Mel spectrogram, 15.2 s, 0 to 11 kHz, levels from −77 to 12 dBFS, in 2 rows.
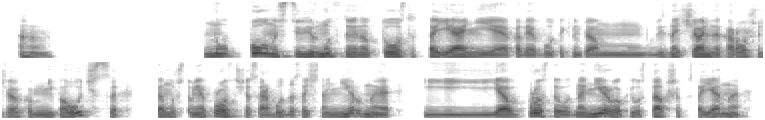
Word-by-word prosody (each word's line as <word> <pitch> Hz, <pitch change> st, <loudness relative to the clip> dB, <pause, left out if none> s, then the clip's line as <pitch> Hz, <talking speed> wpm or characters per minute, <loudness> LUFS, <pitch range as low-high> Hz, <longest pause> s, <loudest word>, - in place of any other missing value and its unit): Ага. 110 Hz, -2 st, -6 dB, 1.5 s
Ну, 140 Hz, +1 st, +1 dB
полностью 135 Hz, -4 st, +4 dB
вернуться, 130 Hz, +3 st, +3 dB
наверное, 110 Hz, -2 st, +1 dB
в 110 Hz, 0 st, -17 dB
то 125 Hz, -1 st, +4 dB
состояние, 115 Hz, -3 st, +2 dB
когда 105 Hz, 0 st, -2 dB
я 100 Hz, -, -1 dB
был 105 Hz, +1 st, -6 dB
таким 105 Hz, -, -7 dB
прям 105 Hz, 0 st, -3 dB
изначально 115 Hz, +1 st, +1 dB
хорошим 115 Hz, +2 st, -2 dB
человеком, 110 Hz, -1 st, -3 dB
не 115 Hz, -, -1 dB
получится. 115 Hz, +2 st, -1 dB, 0.3 s
Потому 115 Hz, 0 st, -1 dB
что 110 Hz, +1 st, -11 dB
у -, -, -1 dB
меня 115 Hz, -, +1 dB
просто 125 Hz, +1 st, +1 dB
щас 110 Hz, -4 st, -8 dB
работа 105 Hz, +2 st, -1 dB
достаточно 105 Hz, +2 st, -6 dB
нервная, 115 Hz, -2 st, 0 dB, 0.3 s
и 110 Hz, -, -4 dB, 0.6 s
я 110 Hz, 0 st, +7 dB
просто 115 Hz, +3 st, +1 dB
вот 105 Hz, -2 st, -1 dB
на 115 Hz, 0 st, +1 dB
нервах 130 Hz, -3 st, +3 dB
и -, -, -2 dB
уставший 110 Hz, -, -1 dB
постоянно. 120 Hz, +1 st, -2 dB
115 Hz, 140 wpm, -23 LUFS, 110-125 Hz, 1.5 s, я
